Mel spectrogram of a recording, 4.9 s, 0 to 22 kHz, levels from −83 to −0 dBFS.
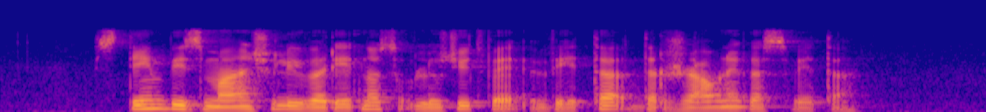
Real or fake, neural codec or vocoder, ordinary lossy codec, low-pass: real; none; none; 7.2 kHz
